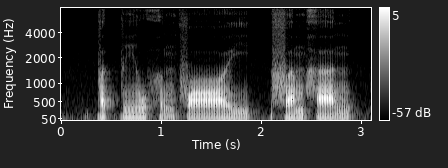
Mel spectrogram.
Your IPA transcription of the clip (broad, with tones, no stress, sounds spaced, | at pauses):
p ɐ˨ t̚ p iː˧ w h ʊ˨˩ ŋ f ɔː˨ j | f ɐ˨˥ m h ɐ˨ n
